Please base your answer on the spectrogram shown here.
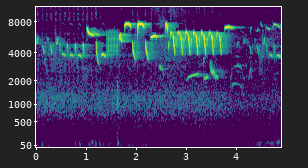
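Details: A Eurasian wren on a branch at RSPB The Lodge, Sandy, Bedfordshire, on an early May 2012 morning before rain pours out a loud, rapid song of high, sharp notes ending in a fast rattling trill, over a soft hiss.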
